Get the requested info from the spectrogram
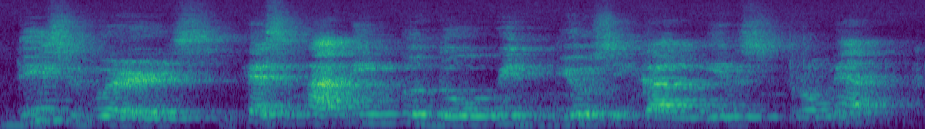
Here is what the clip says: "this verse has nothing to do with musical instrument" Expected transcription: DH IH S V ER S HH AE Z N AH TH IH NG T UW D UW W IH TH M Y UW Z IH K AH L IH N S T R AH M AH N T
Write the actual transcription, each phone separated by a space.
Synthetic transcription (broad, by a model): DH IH S W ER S HH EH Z N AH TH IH NG T UW D UW W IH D M Y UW S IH K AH L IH N S T R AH M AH N T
